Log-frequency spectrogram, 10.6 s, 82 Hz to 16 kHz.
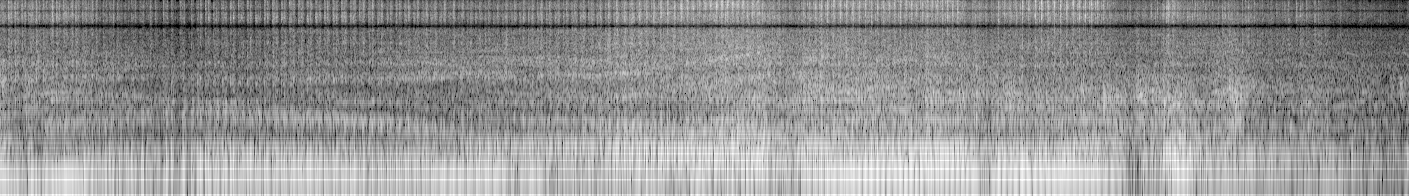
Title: Honda CX500 1981 model, motor running rough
